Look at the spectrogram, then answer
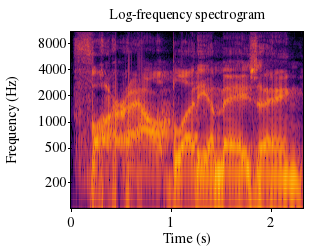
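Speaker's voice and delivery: loud stoner surfer dude voice. Speaker runs through his accent impressions, doing his Spicoli voice. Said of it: "That's my Spicoli".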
